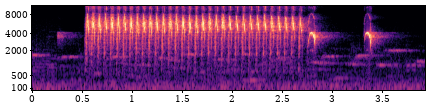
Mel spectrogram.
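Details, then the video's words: Cungkok song in a rapid style with pauses, used as a filler-song tutor recording for songbirds to copy: a high, buzzy trill of about 13 fast pulses per second lasting two seconds, then two sharp, high chirps. "CUNGKOK RAPAT JEDA"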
